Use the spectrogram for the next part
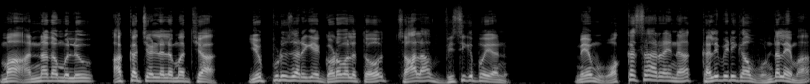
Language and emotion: Telugu, angry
